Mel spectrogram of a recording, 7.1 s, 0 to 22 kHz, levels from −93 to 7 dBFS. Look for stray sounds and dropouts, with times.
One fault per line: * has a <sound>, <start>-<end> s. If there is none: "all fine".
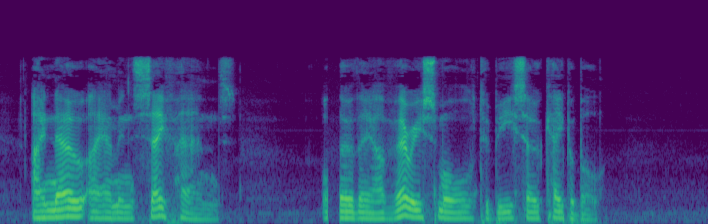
* has a dropout, 3.3-3.4 s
